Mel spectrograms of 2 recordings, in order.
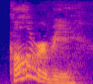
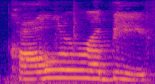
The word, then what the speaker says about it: Kohlrabi: How do you pronounce this? This thing. Let me see. Oh, that's easy. Kohlrabi. Kohlrabi. Yeah. Kohlrabi.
